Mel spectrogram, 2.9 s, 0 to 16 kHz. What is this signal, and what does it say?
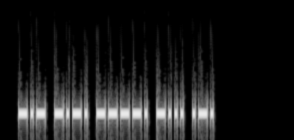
Morse code, heard as a keyed tone, about 49 wpm, 700 Hz. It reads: KC9BR
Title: Speed Racing - USA 2x2 Call Signs 40wpm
